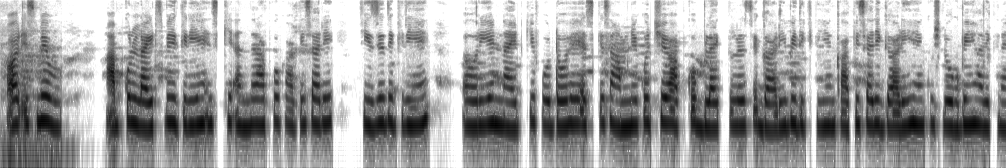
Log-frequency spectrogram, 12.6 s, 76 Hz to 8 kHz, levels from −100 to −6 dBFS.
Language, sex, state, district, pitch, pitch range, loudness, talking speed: Hindi, female, Bihar, Madhepura, 255 Hz, 245-265 Hz, -20 LUFS, 225 wpm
